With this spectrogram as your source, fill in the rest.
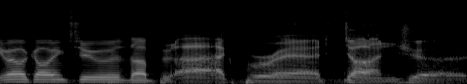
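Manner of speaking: low, very slow droning zombie voice. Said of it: "doing a zombie walk toward you".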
